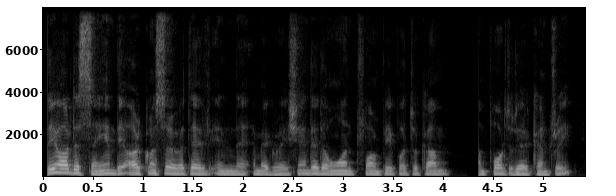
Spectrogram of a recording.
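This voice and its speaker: A man speaks as a with a mellow, relaxed tone. He delivers rambling, mocking political commentary straight to his viewers and often restarts his sentences. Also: medium pitch, fast.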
